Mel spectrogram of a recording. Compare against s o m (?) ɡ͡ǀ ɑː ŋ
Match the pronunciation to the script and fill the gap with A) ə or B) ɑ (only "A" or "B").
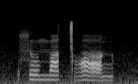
B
